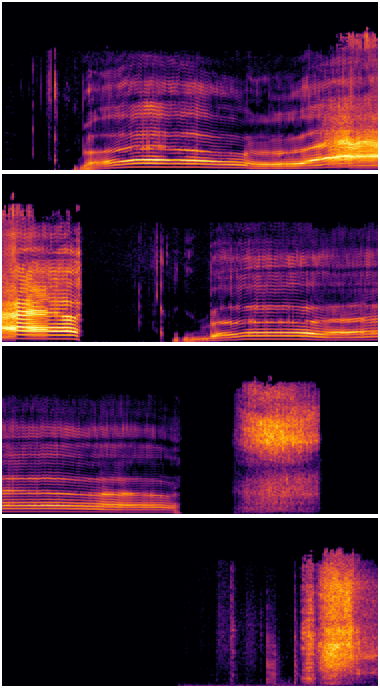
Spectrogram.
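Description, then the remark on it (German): A small cat lets out two long, loud, wavering yowls, rising and sliding in pitch, followed by a brief rustle and a soft, noisy shuffling sound. “jetzt nehme ich die kleine Katze auf”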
